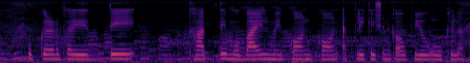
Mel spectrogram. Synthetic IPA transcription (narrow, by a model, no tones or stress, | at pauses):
ʊpkəɾəɽ̃kʰəɾiːd̪e | kʰaːt̪ːemoːbaːɪlmẽkɔːnkɔːnɛ̰ːplikeːʃənkaʊpjoːɡɦoɡkʰɪlaː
